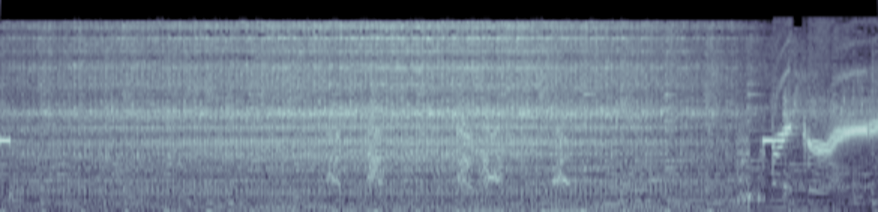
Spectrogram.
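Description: A jackhammer pounds away continuously for the whole stretch, a loud, dense, rattling clatter with no pauses, joined by faint warbling tones partway through and a brief squeal near the end.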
